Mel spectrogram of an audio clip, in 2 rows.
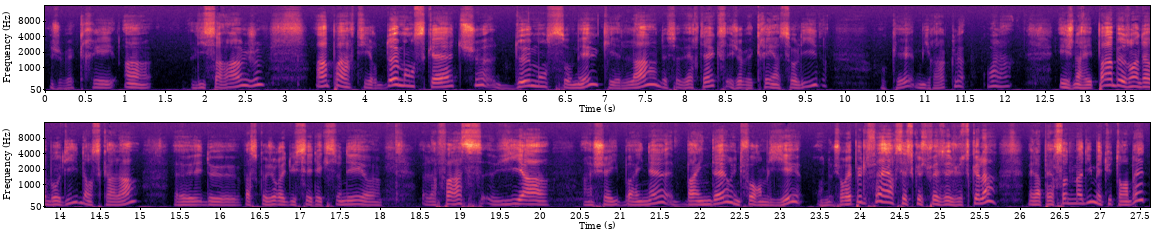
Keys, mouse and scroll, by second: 1.9 click, 3.4 click, 4.3 click, 5.2 click, 6.3 click, 8.7 click, 10.2 click, 11.0-12.7 drag.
